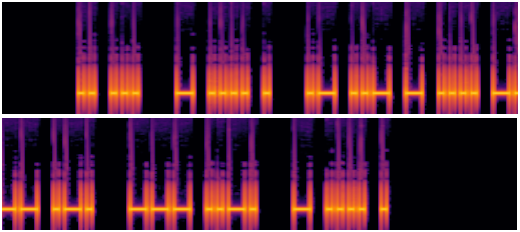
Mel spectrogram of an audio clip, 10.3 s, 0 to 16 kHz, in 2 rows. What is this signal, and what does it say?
Morse code, heard as a keyed tone, about 22 wpm, 700 Hz. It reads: IS THE AUTHOR OF THE
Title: Sets of 5 Words Encore 22wpm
